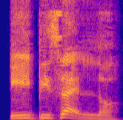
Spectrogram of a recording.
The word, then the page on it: il pisello: italiano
